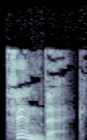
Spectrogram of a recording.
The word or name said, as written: finback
